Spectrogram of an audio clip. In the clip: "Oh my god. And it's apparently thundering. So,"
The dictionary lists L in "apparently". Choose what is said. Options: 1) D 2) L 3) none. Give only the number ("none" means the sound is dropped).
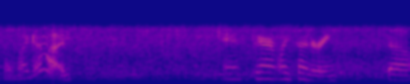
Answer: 2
